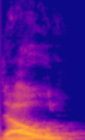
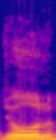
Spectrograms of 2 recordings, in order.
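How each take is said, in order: First: The vowel is an ow sound. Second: The vowel is an oh sound. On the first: "बहुत सारे teacher से आपने सुना होगा जाउल" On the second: "बहुत सारे टीचर जो है वो जोल भी पढ़ रहे होते हैं"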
